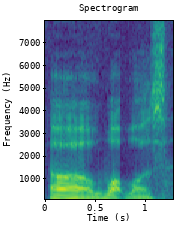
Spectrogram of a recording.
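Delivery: slow, dragging Eeyore voice; gloomy donkey voice. Acted. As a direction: drag every word, weary and glum.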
